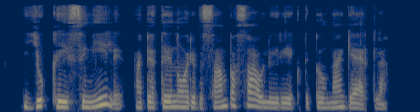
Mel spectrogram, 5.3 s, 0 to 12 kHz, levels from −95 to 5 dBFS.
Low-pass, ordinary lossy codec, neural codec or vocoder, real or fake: 9.9 kHz; AAC, 48 kbps; vocoder, 22.05 kHz, 80 mel bands, Vocos; fake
